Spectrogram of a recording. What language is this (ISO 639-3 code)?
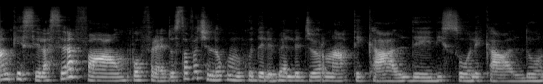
ita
